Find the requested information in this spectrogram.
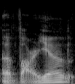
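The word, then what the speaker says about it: Awaria: told me it was pronounced avaria but spelled with a W um yeah it smel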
